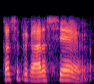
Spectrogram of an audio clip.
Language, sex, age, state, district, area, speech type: Sanskrit, male, 60+, Uttar Pradesh, Ayodhya, urban, conversation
